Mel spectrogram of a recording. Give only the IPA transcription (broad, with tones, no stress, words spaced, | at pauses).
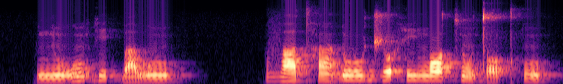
ɲũ˨wũ˦ki˦ɡ͡ba˨ wũ˦ | va˦tʰã˦ ɗuː˦d͡ʒʊ˦hi˦ŋɔ˦ t͡sũ˦˨tɔ˨kʰũ˦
